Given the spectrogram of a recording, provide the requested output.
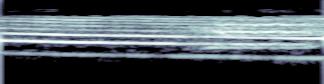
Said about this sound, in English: Mamma Mia, there's a siren. Must be fire or something.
